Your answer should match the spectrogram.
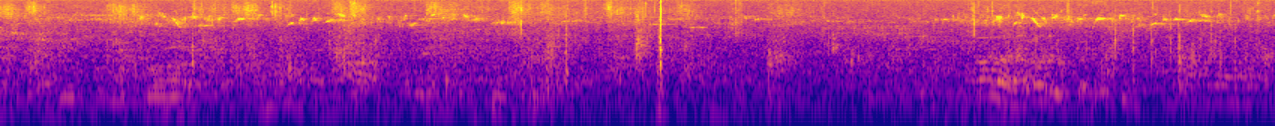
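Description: Outdoor ambience of faint, distant voices talking indistinctly, with footsteps on gravel and one sharp click about halfway through.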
